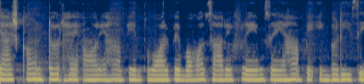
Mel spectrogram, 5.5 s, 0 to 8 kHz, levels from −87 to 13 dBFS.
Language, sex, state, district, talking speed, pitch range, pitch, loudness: Hindi, female, Odisha, Malkangiri, 185 wpm, 170-180 Hz, 175 Hz, -17 LUFS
